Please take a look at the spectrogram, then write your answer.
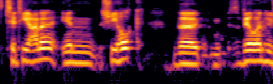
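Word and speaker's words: Titania: also plays um titiana it's not tatiana it's titiana in she-hulk the villain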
